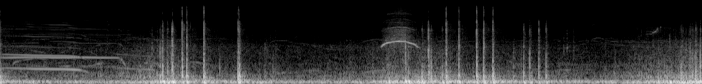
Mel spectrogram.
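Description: Fireworks display: a continuous low rumble of aerial shell bursts with many sharp bangs and crackles, and a brief whistle about four seconds in.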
